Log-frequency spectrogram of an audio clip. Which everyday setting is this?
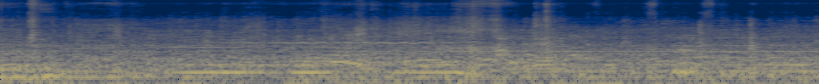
cafe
